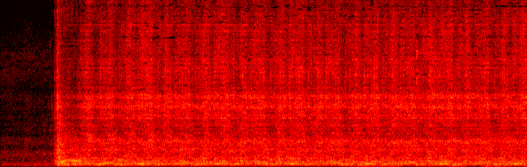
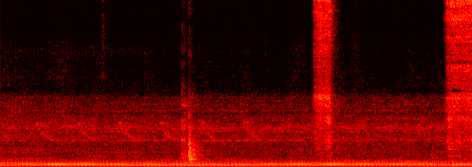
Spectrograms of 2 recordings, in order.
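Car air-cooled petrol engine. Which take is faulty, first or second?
first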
